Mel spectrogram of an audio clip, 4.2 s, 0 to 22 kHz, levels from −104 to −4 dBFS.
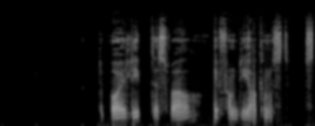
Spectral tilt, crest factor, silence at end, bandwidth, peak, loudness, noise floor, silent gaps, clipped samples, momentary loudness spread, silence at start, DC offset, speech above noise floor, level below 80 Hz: -1 dB/octave; 22 dB; 0 s; 15.5 kHz; -28 dBFS; -48 LUFS; under -90 dBFS; 1.90-1.99 s, 3.88-4.08 s; under 0.1%; 9 LU; 1.35 s; under 0.1%; over 40 dB; under -90 dBFS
